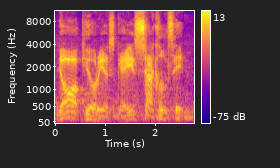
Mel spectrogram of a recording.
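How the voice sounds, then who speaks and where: A dignified, wry male storyteller talks slowly in a gravelly voice with theatrical swings of pitch. There is clear noise and ambience around this game character. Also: sing-song, big-room sound, full character voice. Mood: measured, narrating. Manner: measured, theatrical, dry. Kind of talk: video game narration and character acting.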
